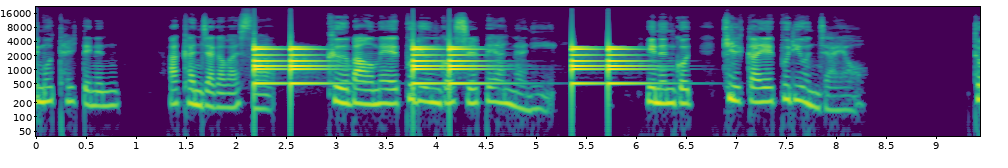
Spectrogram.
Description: Ship's bell, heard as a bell, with speech in Korean. 6. Six half-hours of the watch have passed.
